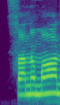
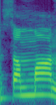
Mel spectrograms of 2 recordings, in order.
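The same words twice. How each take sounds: First: सम्मान said as "sanmaan" with a clear n before m; the mistaken form, sanmaan; wrong pronunciation. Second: सम्मान said as "sammaan" with a held double m; the teacher's correct form, sammaan; correct pronunciation. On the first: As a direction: pronounce सम्मान with an n sound, not a double m. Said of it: "सम्मान नहीं होता है". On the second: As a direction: pronounce सम्मान with a long doubled m. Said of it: "सम्मान होता है". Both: Shown as a demonstration.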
